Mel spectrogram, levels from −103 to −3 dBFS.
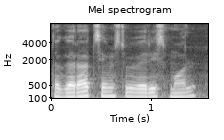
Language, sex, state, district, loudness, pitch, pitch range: English, male, Karnataka, Bangalore, -14 LUFS, 125 Hz, 120-135 Hz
